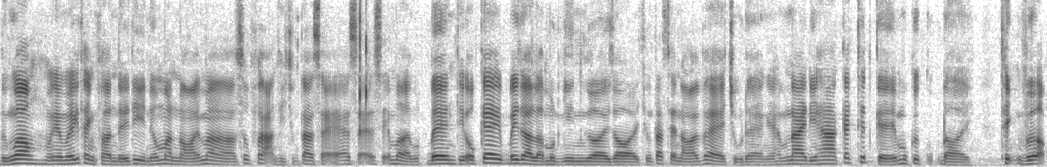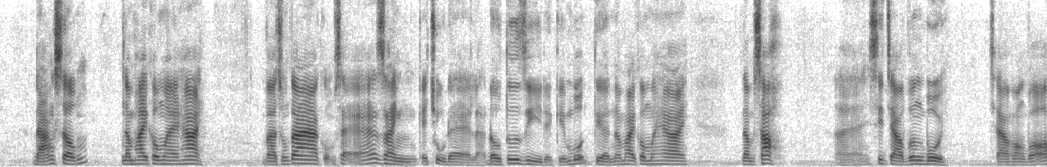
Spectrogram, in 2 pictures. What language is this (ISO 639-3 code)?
vie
